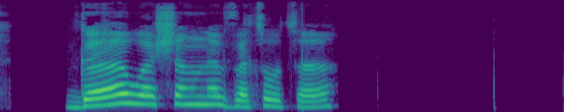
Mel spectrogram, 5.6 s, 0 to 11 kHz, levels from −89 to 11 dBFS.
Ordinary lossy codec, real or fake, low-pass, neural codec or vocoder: MP3, 48 kbps; real; 9.9 kHz; none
